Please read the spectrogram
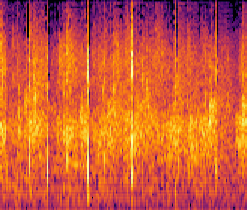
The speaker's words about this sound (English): So, why is everybody clapping? Listen, we're celebrating because we love you.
